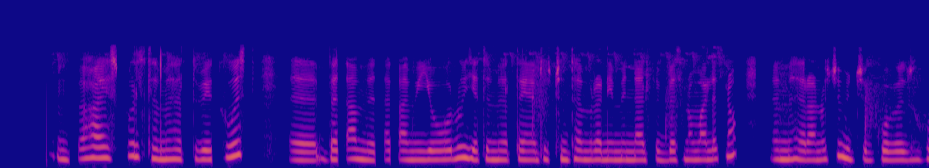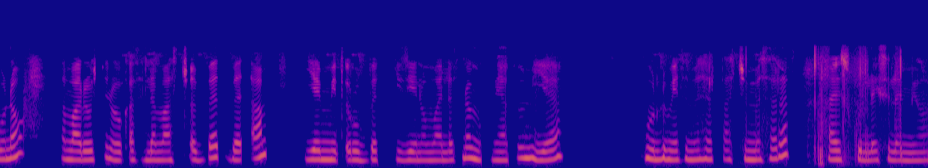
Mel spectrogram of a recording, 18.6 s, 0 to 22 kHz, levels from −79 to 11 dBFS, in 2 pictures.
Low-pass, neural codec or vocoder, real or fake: 7.2 kHz; none; real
